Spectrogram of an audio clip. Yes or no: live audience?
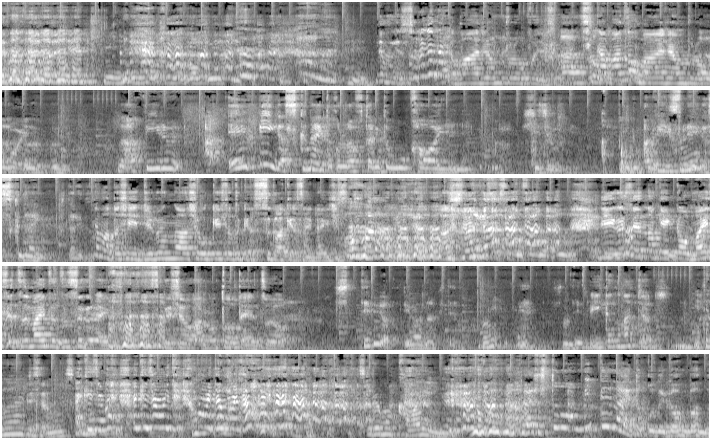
yes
